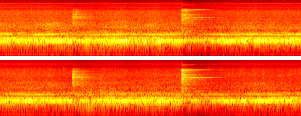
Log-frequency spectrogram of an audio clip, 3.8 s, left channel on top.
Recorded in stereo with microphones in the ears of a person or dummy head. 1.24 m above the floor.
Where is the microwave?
15° right (ahead or behind), 2.5 m.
